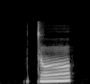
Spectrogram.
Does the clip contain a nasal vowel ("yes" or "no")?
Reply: no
